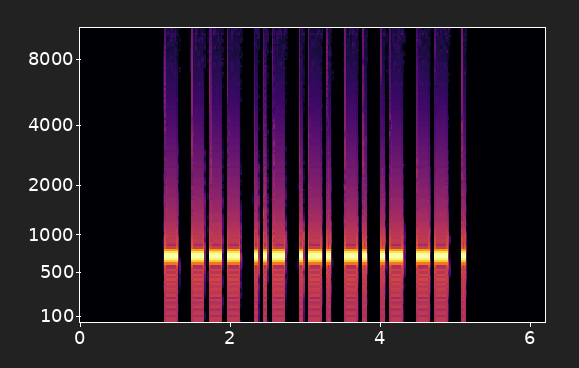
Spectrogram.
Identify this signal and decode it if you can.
Morse code, heard as a keyed tone, about 21 wpm, 700 Hz. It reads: TOURNAME
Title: Build A Word - 4 Letters At A Time - 10-Letter Words - 20wpm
